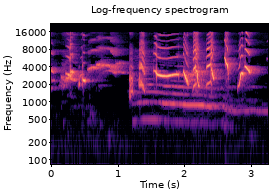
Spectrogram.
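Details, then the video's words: Oriental magpie-robin singing a playful song full of varied fill-in phrases: a few high chirps, a pause, then a loud burst of sharp whistled notes over a long, steady, lower whistle. "kacer ngeplay bongkar isian"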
